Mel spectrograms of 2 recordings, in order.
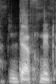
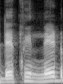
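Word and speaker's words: definite: हो जाती है बेटा, डेफिनेट। अच्छा इसको ध्यान रखिएगा, बहुत सारे इसकी स्पेलिंग में गलती करते हैं, डेफिनेट बोलते हैं, डेफिनेट नहीं होकर इट इज़ डेफिनिट होगा, और डेफिनेट से ही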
